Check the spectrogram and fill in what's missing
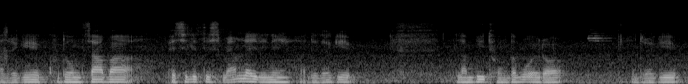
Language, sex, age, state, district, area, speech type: Manipuri, male, 18-30, Manipur, Bishnupur, rural, spontaneous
